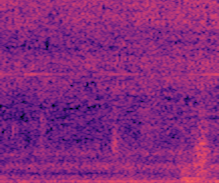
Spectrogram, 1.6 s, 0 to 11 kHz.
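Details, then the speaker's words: 1979 Chevy C10 with LS swap, rough-wired for its initial test fire: the separately switched electric fuel pump, sitting in a bucket, primes while the injectors are checked for leaks. A steady low hum with a soft hissing whir, even throughout; pump running normally. "You can hear the fuel pump running."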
